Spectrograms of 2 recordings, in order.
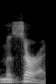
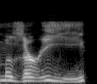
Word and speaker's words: Missouri: grow up there that this state name is pronounced Missouri not Missouri that's how the Yankees pronounce it Missouri the proper pronunciation if you grow up in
